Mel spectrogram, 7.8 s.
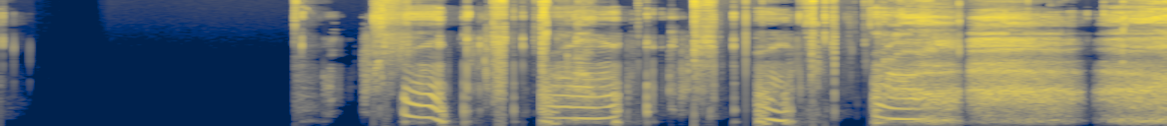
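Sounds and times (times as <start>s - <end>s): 
adult kissing: 2.0s - 6.6s
ear licking: 2.4s - 7.6s.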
